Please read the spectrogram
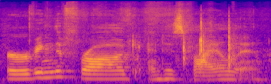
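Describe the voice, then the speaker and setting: A woman presenting and reading a children's story aloud in an expressive, clearly told storytelling manner. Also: fairly low pitch, moderate pace, background noise.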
